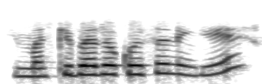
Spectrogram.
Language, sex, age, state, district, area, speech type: Assamese, female, 18-30, Assam, Tinsukia, urban, conversation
